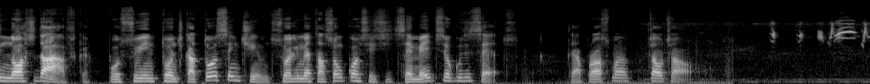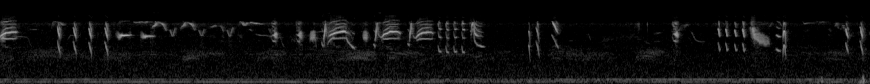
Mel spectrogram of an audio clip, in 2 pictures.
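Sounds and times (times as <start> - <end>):
speech: 0.0 - 7.0
steady low hum: 5.3 - 17.4
common linnet twittering song: 6.7 - 17.4.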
